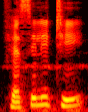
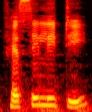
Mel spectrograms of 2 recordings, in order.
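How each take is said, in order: First: The t is aspirated with a puff of air. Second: The t is a plain unaspirated sound. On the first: The speaker calls it right. "ঠর মতো করে এই টির উচ্চারণ টি করে ওরা" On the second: The speaker calls it wrong. "আপনি যদি বলেন এভাবে ফ্যাসিলিটি হবে কিন্তু বেশি একটা সুন্দর হবে না"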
